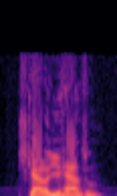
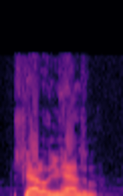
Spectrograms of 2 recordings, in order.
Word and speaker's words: Scarlett Johansson: Scarlett Johansson. – ¿Me lo repites? A ver si lo pillo un poco. – Scarlett Johansson.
